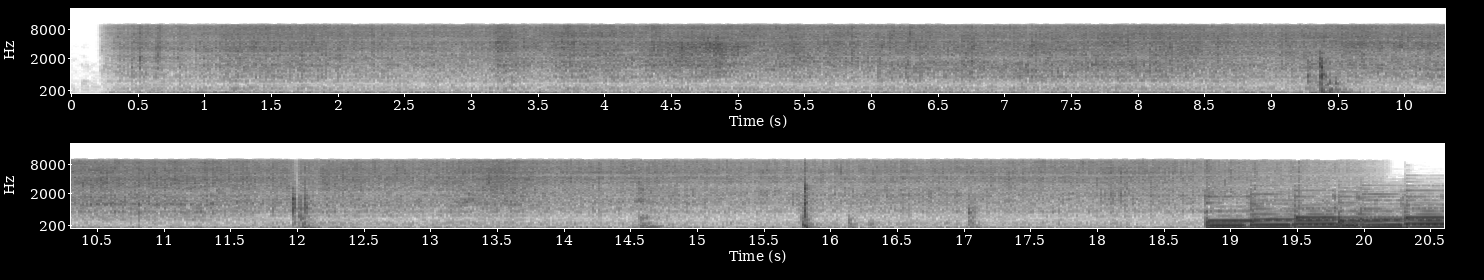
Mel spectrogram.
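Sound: chicken sizzling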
